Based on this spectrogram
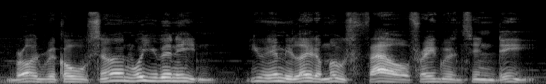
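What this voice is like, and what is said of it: Impression of an old uncle's voice. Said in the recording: “I was around Uncle Jelsik enough to do a reasonably accurate impression.”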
